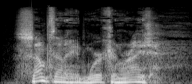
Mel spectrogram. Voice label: going to die light, left4dead2 survivor voice namvet; source engine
